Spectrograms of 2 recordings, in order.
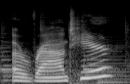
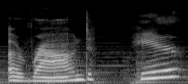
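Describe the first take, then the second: First: The two words are linked together. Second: The two words are said separately. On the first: "变成了around here" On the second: "本来应该是around here"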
